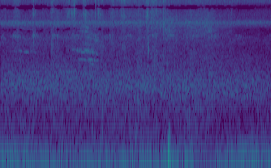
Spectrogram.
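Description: Outdoor background: a steady low hum with faint noise above it, and one soft thump about two and a half seconds in.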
